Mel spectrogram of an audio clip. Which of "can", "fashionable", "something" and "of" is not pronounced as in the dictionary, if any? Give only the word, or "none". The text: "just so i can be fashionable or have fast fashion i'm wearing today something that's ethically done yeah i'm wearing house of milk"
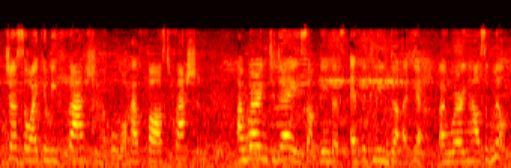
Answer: none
